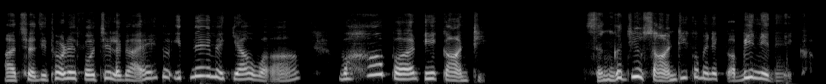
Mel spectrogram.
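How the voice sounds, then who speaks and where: A middle-aged woman, sharing a devotional testimony in a lively storytelling way, acting out quoted dialogue. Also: fairly high pitch, a little slow, no room sound, clean studio sound.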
